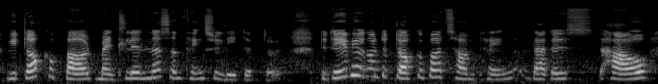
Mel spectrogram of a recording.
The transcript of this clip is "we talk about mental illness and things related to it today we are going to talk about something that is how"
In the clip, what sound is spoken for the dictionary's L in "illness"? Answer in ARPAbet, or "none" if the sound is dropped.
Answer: none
